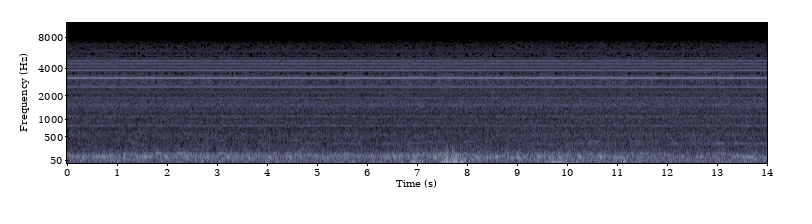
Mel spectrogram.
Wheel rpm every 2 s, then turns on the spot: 0, 0, 0, 0, 0, 0, 0.
none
